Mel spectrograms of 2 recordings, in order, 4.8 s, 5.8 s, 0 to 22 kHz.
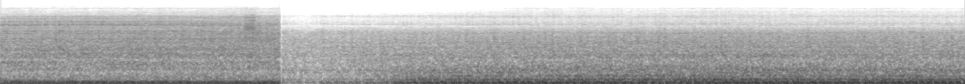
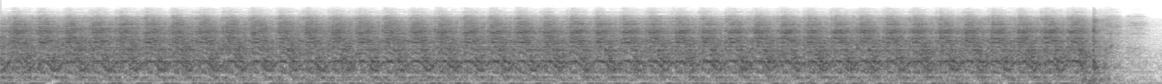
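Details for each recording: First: Yugo Sana GL revived after 20+ years, warmed to about 70–80°C with electric fan working: smooth even low rumble holding a steady beat with no misses or knocks after a brief dip; normal warm idle. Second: Yugo Sana GL revived after 20+ years, fresh battery, oil pressure built: steady even starter cranking about four turns a second for five seconds, never fires; crank, no start. Spark plugs checked and replaced next.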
